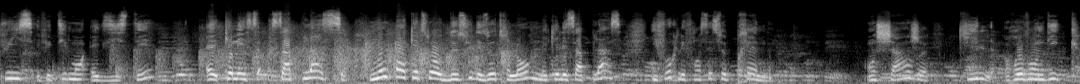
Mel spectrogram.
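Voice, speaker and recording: A woman's fairly high voice with lively intonation at a moderate pace, over noticeable background noise. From Africa. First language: an African language (speaking French). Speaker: activist. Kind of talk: press conference statement.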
